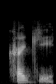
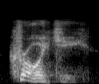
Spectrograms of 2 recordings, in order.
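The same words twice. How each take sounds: First: It is said without an Australian accent. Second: It is said in a strong Australian accent. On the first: This is not how the imitated person said it. The speaker calls it wrong. "Steve Irwin wouldn't say crikey" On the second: This is how the imitated person said it. The speaker calls it right. "he'd say crikey"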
